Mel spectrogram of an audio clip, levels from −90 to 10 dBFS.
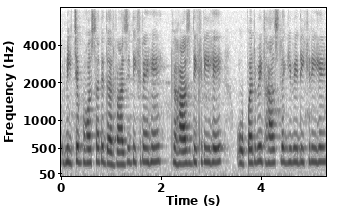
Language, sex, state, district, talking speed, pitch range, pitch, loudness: Hindi, female, Bihar, Saharsa, 215 wpm, 240-260 Hz, 255 Hz, -19 LUFS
